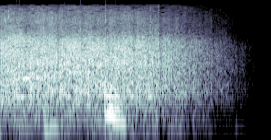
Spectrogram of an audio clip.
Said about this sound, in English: Those applause, that was a standing O, and the applause went on for a long time and became cheers and all this stuff.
